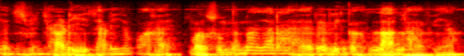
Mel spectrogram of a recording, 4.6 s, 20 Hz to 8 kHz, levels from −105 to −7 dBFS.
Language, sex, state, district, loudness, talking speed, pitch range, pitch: Hindi, male, Uttar Pradesh, Varanasi, -31 LUFS, 180 wpm, 105-135 Hz, 110 Hz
